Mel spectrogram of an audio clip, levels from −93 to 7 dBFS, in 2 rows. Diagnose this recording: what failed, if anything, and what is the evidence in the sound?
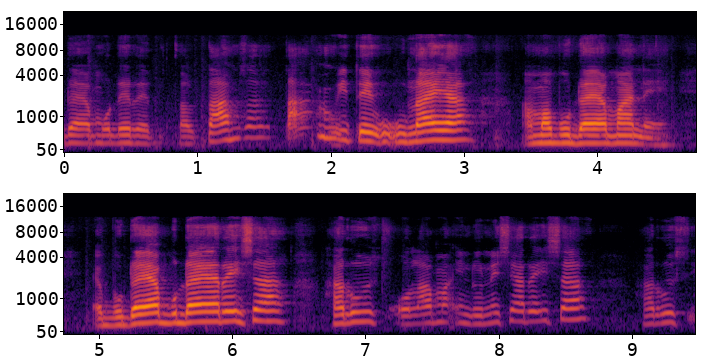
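Twice the speech sinks by about 3 dB, with the room noise dropping along with it: from 2.21 to 4.36 s after "moderen kalu tamsa taem", and from 5.12 to 7.04 s before "olama indonesia". This is automatic gain falling in call processing, where the AGC judged the input too loud or its background noise too strong and eased its gain down.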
